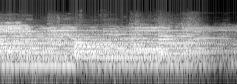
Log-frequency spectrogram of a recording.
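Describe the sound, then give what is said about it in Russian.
Church bells ring out continuously in a dense, overlapping peal, their rich metallic tones sustained and fairly loud throughout, fading slightly at the very end, on a clear morning in hard frost on the first day of winter in Sviatohirsk (Svyatogorye). “Крепкий мороз, ясное утро и звон колоколов.”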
